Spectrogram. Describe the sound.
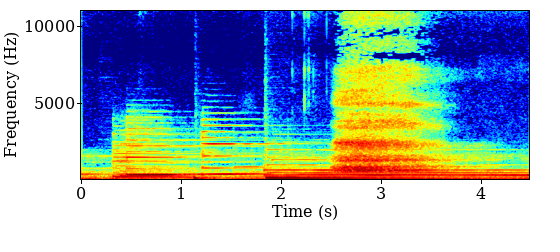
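A deep inhale, then the breath held: soft sustained musical tones play, and an airy rush of intake lasting about a second rises over them before the sound settles back to the music alone.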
